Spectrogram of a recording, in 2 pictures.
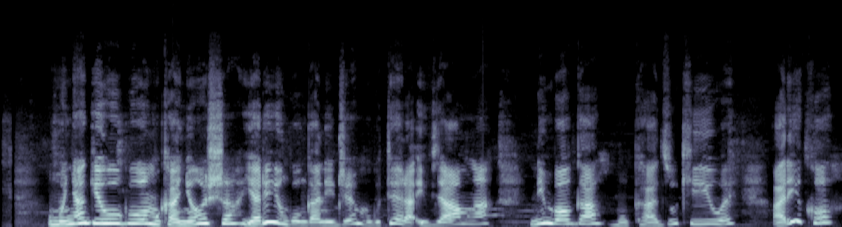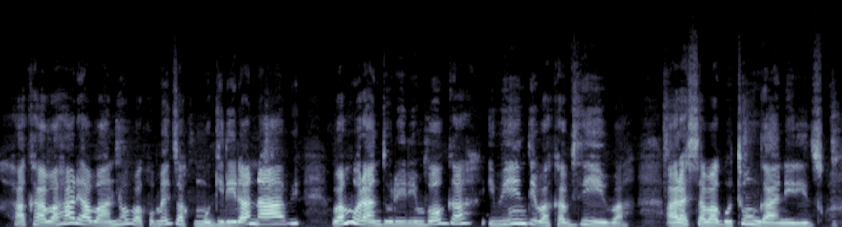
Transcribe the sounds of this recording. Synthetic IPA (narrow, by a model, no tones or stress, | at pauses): umuɲaɡihuɡuwo̞mukaɲo̞ːʃajaɾijuŋɡuːŋɡanid͡ʒe̞muɡute̞ːɾaʔivjaːmŋa | nimbo̞ɡamukʰazukʰiwe̞ | aɾikʰo̞ | hakaβaɦaɾiaβaːn̥huβako̞me̞zakumuɡiɾiɾanaːβi | βamuɾaːnduɾiɾimbo̞ɡaiβiːndiβakavjiːβaː | ɾasaβaɡutuːŋɡaniɾizwa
